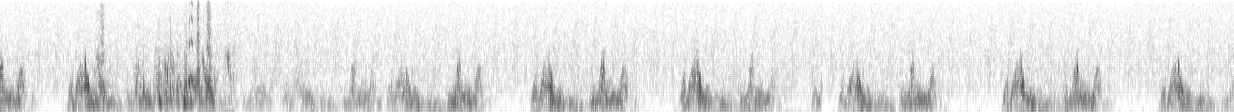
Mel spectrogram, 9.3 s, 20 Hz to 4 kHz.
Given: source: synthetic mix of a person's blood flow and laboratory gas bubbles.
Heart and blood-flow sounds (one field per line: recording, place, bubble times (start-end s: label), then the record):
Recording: Doppler ultrasound of blood flow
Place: precordium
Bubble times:
0.69-0.85 s: bubbles
1.04-1.65 s: bubbles
1.67-1.77 s: bubbles
From the record:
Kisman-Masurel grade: 213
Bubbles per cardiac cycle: several, 3 to 8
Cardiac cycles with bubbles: 1 to 10%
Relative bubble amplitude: loud (0.450 to 0.775)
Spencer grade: 1 (occasional bubble signal discernible with the cardiac motion signal, with majority of cardiac periods free of bubbles)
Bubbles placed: only in the low amplitude regions of the cardiac cycle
